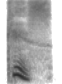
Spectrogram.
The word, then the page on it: SAUCE: British English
